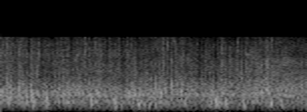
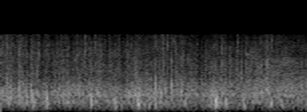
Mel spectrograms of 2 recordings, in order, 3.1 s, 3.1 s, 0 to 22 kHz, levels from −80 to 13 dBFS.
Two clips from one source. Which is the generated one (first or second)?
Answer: first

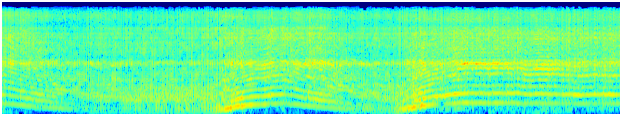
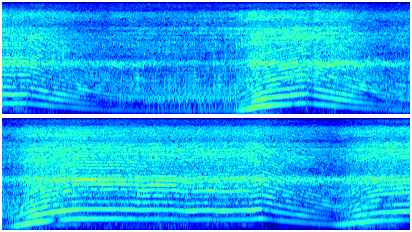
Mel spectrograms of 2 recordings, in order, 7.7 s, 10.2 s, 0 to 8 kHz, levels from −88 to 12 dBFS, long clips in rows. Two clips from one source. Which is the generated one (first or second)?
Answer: first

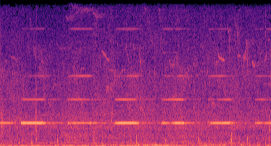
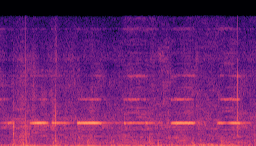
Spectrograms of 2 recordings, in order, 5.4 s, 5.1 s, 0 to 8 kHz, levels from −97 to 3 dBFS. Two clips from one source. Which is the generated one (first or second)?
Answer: second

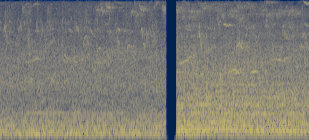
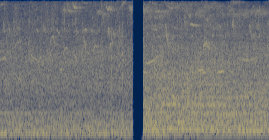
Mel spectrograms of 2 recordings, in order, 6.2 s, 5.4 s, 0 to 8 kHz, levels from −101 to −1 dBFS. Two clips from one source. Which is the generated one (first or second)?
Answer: second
